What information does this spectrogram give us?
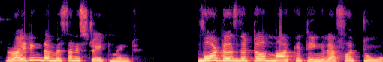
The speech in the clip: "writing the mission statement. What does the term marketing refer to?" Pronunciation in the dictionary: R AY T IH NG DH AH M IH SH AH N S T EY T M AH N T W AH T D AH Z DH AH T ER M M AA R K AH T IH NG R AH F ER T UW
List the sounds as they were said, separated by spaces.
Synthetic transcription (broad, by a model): R AY T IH NG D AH M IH S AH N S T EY T M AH N T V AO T D AH Z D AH T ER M M AA R K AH T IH NG R AH F ER T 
